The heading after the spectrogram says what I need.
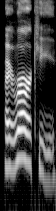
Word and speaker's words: hierarchy: But the correct way is H-Y-E-O-year. Hierarchy. Yeah. Okay. Emphasis on that first syllable.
